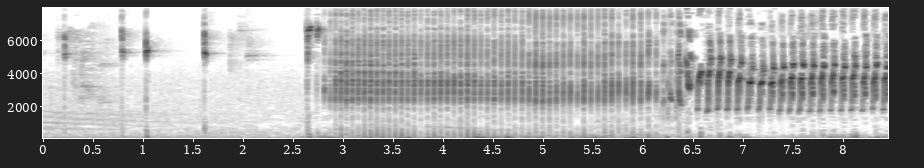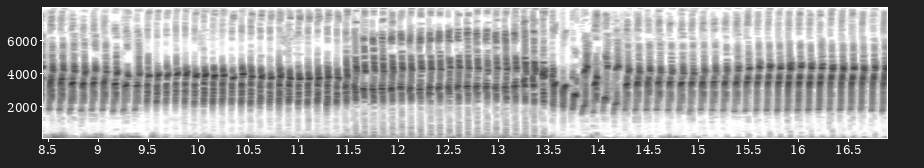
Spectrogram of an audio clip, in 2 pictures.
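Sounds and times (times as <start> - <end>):
fighter-type lovebird giving drawn-out chattering song: 0.1 - 16.8.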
